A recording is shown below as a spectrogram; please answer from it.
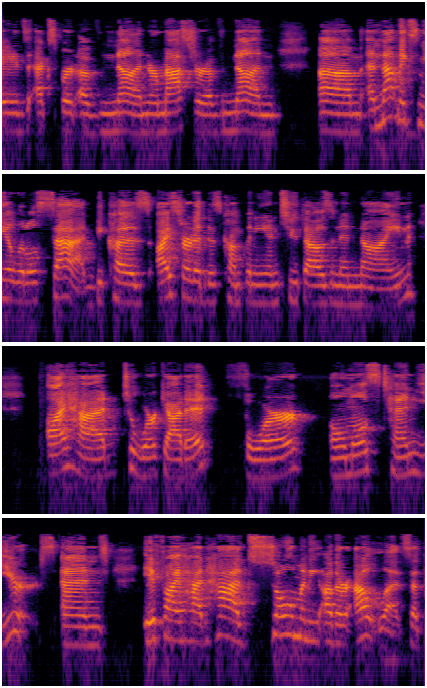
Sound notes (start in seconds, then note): none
